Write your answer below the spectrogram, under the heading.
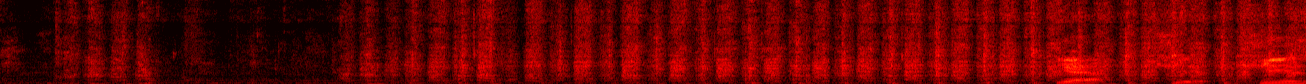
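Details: Panting from a Rottweiler giving birth to puppies, slower and uneven, rising in loudness midway. A human voice joins near the end with a few brief squeaky sounds.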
